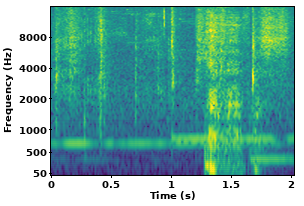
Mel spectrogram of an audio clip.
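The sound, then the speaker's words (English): A brief, crackly burst of cards being shuffled, lasting under half a second, set against a quiet steady hum with a few faint ticks before it. “You don't need fancy shuffle.”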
